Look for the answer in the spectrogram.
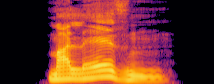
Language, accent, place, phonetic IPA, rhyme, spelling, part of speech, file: German, Germany, Berlin, [maˈlɛːzn̩], -ɛːzn̩, Malaisen, noun, De-Malaisen.ogg
- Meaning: plural of Malaise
